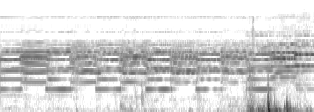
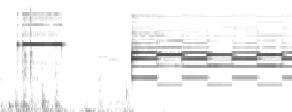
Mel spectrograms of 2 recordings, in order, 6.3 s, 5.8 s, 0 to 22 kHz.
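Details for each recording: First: Apollo XP95/Discovery house fire alarm Symphony sounder triggered by an optical smoke detector test in a rear bedroom. Repeating alarm tone with slight rough crackle, then handling bangs; the sounder has bad solder connections. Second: Apollo XP95/Discovery addressable house fire alarm covering the upstairs, on a full evacuate signal with one device tested. A loud two-tone warbling alarm cycles about twice a second.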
